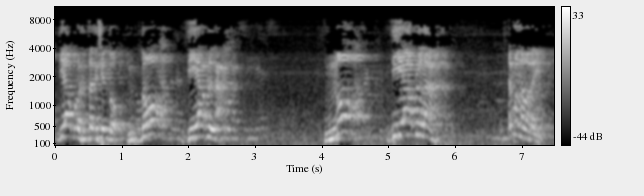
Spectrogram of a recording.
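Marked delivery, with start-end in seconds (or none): 1.1-2.5 "no diabla" stretched slowly; slow, drawn out. Shown as a demonstration. Preacher slowly warning the women not to be devils. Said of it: "te lo voy a leer en cámara lenta". 4.0-5.9 "no diabla" dragged out very slowly with a laugh; slower, laughing. Shown as a demonstration. Preacher repeating the warning to the women, very slow and amused. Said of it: "te lo voy a leer en cámara lenta".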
